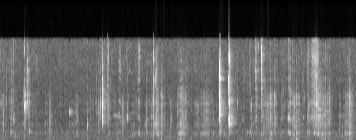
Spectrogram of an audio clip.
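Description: Close, quiet crunching of crispy fried pork chicharron being bitten and chewed, irregular crisp snaps and crackles repeating over a low hum, with no talk.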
